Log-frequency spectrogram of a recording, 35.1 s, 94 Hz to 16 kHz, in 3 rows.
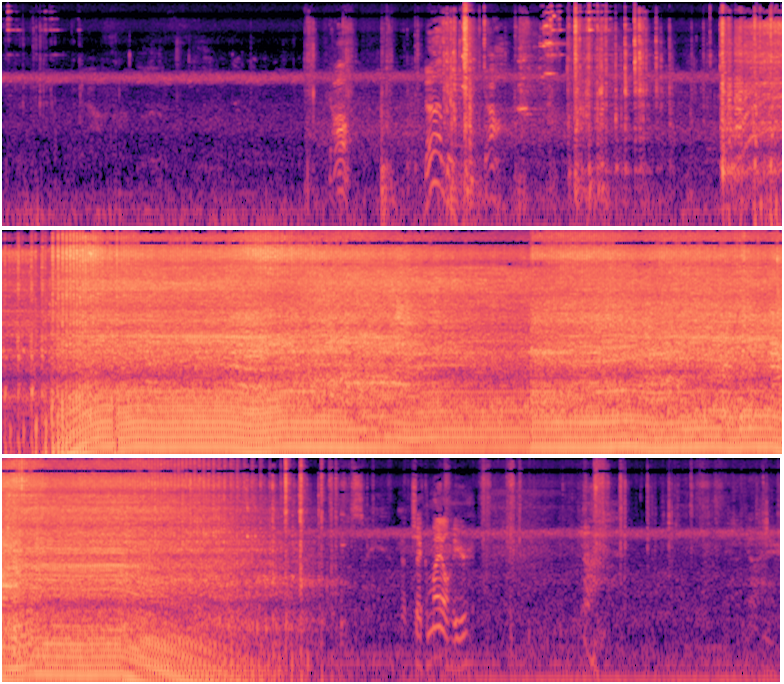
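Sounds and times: riding lawn mower engine running: 10.8s - 28.5s.

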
